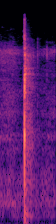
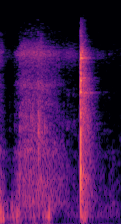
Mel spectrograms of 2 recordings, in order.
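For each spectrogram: First: embedded rock, dull, no ring. Second: embedded rock, dull with no ring.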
